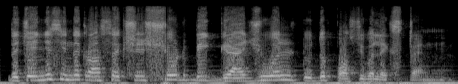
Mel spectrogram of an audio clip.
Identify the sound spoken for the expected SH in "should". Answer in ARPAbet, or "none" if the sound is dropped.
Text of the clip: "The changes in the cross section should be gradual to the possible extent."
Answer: SH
